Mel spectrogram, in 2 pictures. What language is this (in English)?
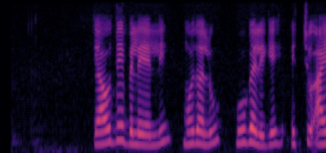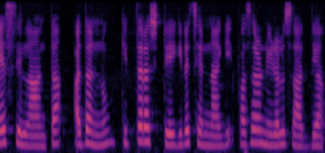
Kannada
